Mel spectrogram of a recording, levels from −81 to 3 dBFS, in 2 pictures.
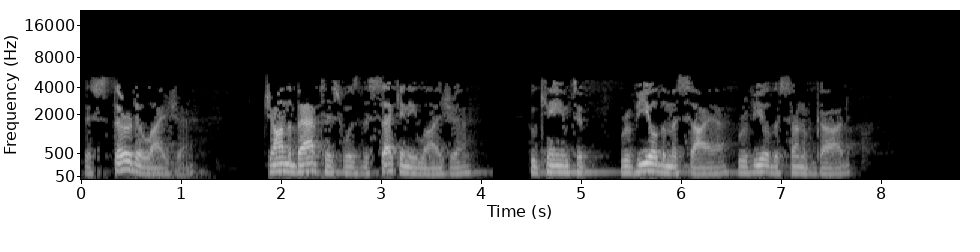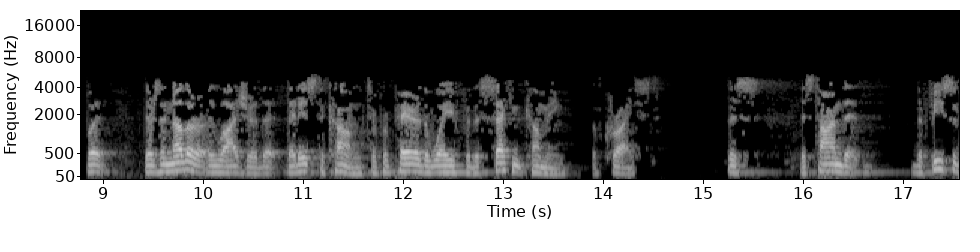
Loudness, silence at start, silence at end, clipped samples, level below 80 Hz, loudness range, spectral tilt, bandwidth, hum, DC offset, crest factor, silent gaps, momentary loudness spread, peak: -26 LUFS; 0.05 s; 0 s; under 0.1%; -58 dBFS; 6 LU; -4.5 dB/octave; 5.4 kHz; none; under 0.1%; 22 dB; 1.62-1.66 s, 1.75-1.83 s, 4.20-4.24 s, 8.19-8.54 s, 8.60-8.83 s, 15.01-15.11 s; 16 LU; -6 dBFS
